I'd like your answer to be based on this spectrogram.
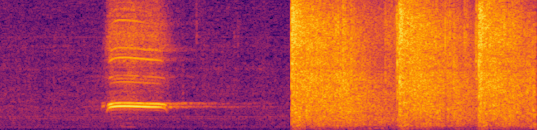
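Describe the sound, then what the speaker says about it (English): A brief shrill whistle, then a WWI trench shotgun slam fired three times in quick succession, each blast loud, close and sharp with a ringing tail. "We're testing slam fire here versus regular fire"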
